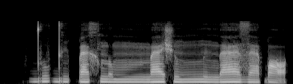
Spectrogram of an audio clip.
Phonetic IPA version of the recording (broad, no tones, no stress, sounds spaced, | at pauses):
d̪ u d̪ i ɓ æ x n o mː æ ʃ ũ mː ĩ n̪ æ z æ ɓ ɒ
